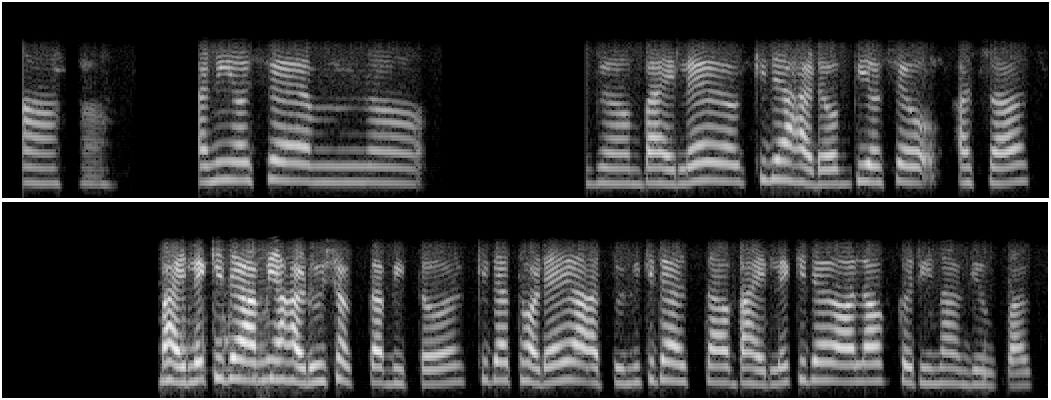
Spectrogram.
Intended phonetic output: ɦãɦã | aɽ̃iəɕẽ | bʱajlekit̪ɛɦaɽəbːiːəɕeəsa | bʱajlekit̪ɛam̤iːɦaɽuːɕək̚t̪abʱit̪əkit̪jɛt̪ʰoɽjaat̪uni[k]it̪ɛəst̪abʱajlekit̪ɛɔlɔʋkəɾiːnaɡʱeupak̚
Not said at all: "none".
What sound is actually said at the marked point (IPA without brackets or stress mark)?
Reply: k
